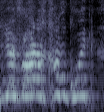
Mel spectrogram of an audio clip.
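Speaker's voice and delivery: high-pitched acted summons; reenacted excited urgency; urgent calling. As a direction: call someone over in a hurry. Urgently calling her daughter over.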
